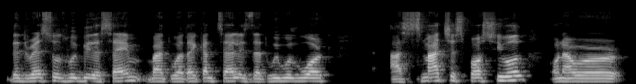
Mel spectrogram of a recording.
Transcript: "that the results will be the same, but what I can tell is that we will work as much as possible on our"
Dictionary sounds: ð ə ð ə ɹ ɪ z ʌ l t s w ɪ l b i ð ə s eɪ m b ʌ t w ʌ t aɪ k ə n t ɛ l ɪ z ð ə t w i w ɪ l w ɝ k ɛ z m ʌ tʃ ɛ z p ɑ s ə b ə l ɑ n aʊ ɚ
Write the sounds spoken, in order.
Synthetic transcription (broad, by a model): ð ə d ɹ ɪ s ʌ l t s w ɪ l b i ð ə s eɪ m b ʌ t w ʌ t aɪ k ə n t ɛ l ɪ z ð ə t w i w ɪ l w ɝ k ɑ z m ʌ tʃ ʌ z p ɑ s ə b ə l ɑ n aʊ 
